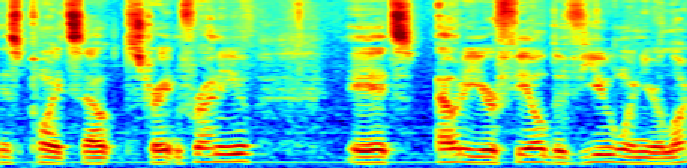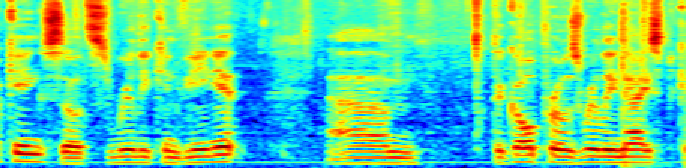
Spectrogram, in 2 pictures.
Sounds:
speech

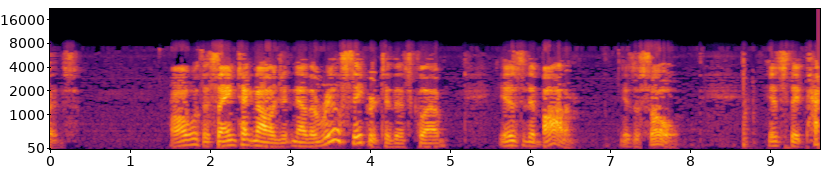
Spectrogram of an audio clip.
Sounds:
speech

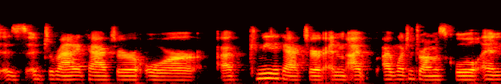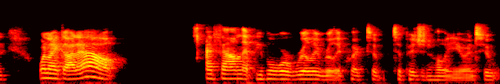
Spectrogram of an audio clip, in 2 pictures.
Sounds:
speech

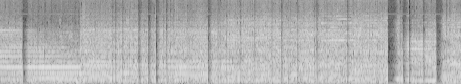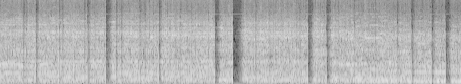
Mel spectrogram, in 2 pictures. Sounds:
guitar, electric guitar, musical instrument, music, strum, playing electric guitar

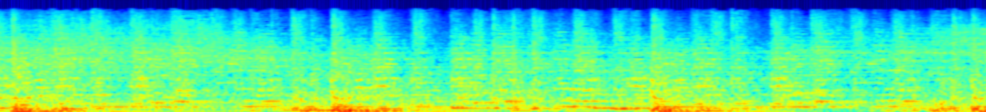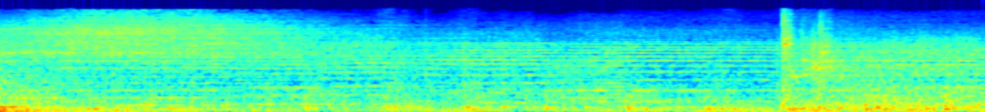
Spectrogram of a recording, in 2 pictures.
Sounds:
music

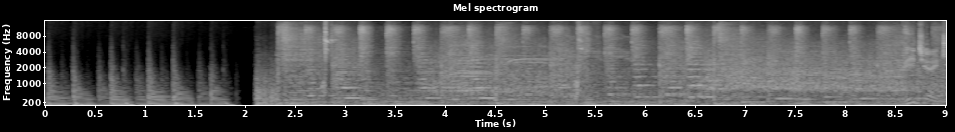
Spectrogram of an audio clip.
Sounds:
music, speech

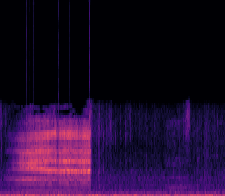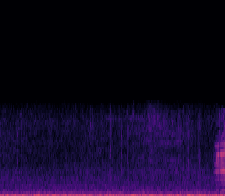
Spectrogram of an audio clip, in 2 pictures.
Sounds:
sheep, bleat

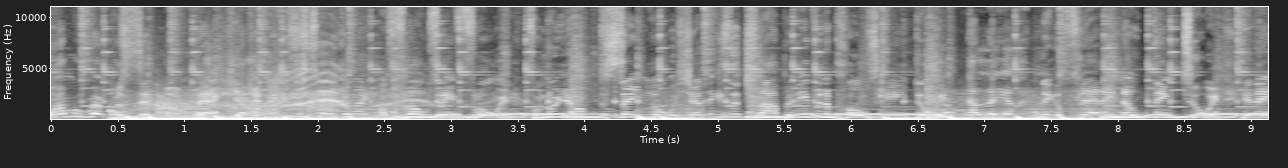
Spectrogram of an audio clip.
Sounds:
rhythm and blues, blues, music

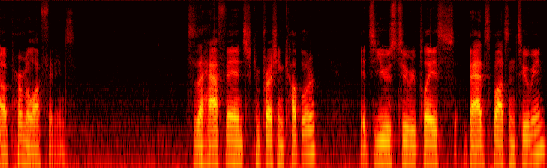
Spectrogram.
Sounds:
speech

